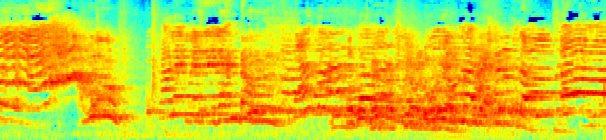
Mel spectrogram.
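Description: A group of boys shouting and cheering excitedly, many voices overlapping, with a brief lull about a second and a half in and long drawn-out calls near the end.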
